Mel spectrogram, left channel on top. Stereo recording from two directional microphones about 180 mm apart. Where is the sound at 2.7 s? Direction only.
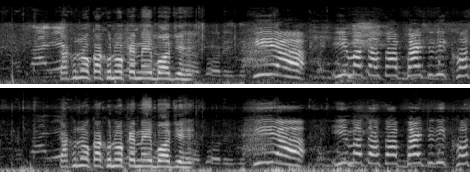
50° right (ahead or behind).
